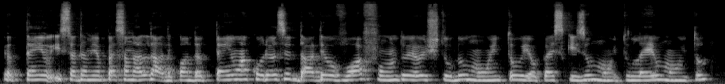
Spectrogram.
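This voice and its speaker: A man's voice: high voice, little pitch movement, fairly quick, few pauses, a little mellow. A man, an aromatherapy practitioner, telling his story with enthusiasm in a casual interview. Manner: enthusiastic storytelling, pace shifts. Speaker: aromatherapist and nurse, guest.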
